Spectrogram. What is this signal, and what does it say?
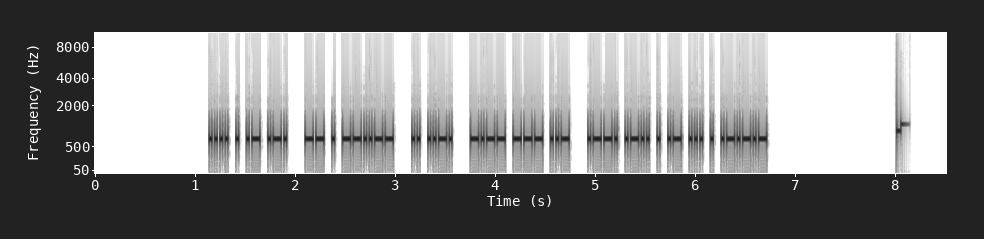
Morse code, heard as a keyed tone, about 44 wpm, 700 Hz. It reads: HEAR ME, IF YOU PLEASE.
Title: Sentences from Top 1500 Words 45wpm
